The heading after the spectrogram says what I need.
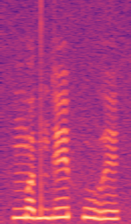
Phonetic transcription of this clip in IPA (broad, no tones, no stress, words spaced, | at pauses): ŋ͡mʌdŋɡe fuɪ̯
